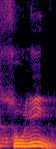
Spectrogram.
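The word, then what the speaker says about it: sullen: सलन। अब देखो इसको आप पढ़ना। इसको जब आप पढ़ोगे तो क्या आ रहा है? सूलीन। क्या आ रहा है? सूलीन। लेकिन इसकी प्रोनन्सिएशन है सलन।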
